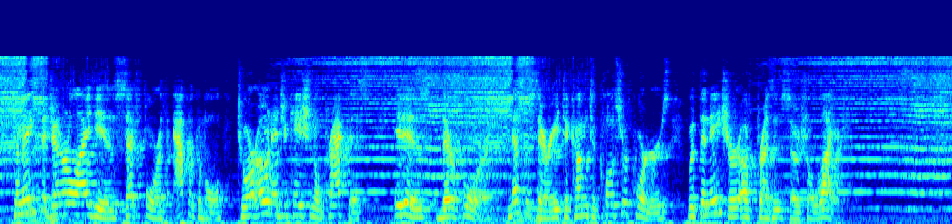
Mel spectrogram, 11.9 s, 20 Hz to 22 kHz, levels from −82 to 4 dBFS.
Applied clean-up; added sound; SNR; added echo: none; Screech; 9 dB; reverberation time 0.7 s.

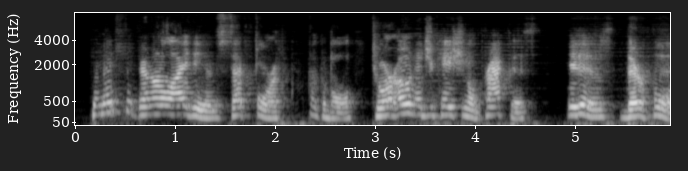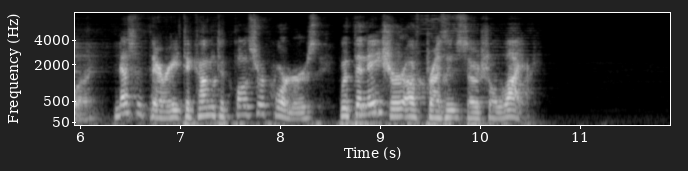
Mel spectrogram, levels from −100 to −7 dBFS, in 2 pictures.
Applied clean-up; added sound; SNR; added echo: neural mask model DeepFilterNet 3.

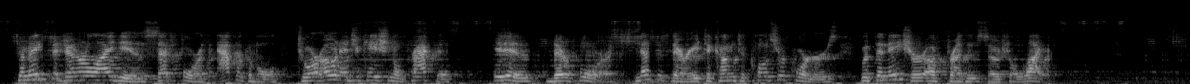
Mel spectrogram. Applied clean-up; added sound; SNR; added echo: neural separator model SepFormer DNS4.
